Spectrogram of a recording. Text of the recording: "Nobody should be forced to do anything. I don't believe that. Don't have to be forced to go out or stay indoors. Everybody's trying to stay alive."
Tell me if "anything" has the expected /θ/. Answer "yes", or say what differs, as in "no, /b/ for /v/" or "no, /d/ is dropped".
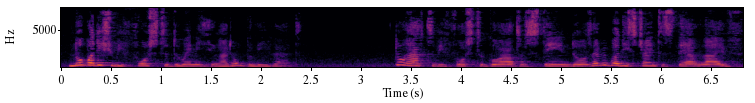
yes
